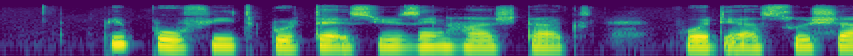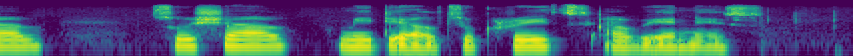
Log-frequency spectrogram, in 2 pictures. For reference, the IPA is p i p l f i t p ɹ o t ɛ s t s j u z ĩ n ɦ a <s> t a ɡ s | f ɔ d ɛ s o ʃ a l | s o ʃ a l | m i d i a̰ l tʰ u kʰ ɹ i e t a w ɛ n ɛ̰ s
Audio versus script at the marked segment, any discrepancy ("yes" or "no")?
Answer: yes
